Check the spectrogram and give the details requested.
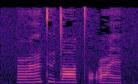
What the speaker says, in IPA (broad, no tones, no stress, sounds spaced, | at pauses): ʕ œ̃ t̪ ʉ d ɑː t̪ʰ ɔ̰ ʕ ɛ̃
